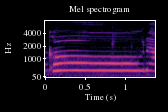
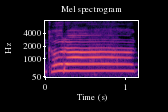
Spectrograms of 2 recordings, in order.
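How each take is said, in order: First: Higher and softer, like an echo fading; hilltop echo. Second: High-pitched call across a valley; calling from a hilltop. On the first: Repeating the viewer's name as a distant echo, softly. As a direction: let the name fade like an echo off the hills. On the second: Greeting a faraway viewer by yodeling her name, high call. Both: Pretend. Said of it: "like I'm high on a hilltop".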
